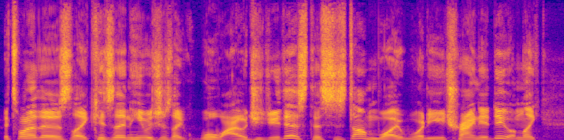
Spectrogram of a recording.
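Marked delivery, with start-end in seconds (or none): 1.5-3.8 mock condescending tone, higher. Retelling how the other player questioned a doubled bet: imitating a condescending tone. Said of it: "doing it in a condescending way".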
